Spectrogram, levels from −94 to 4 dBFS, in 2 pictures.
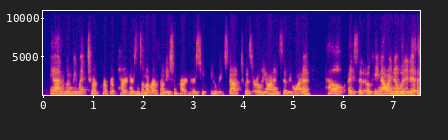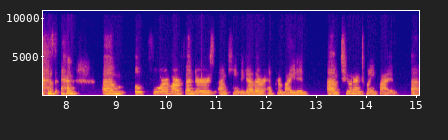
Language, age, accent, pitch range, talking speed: English, 30-49, American, 195-220 Hz, 200 wpm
